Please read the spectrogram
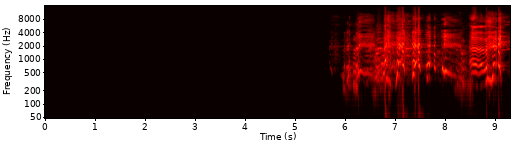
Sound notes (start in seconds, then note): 5.8 laughing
